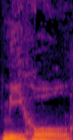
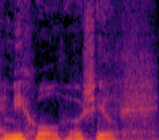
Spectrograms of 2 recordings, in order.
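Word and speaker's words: Mícheál Ó Siadhail: I think he pronounces it Michal. – Okay. – Michal O'Shiel.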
